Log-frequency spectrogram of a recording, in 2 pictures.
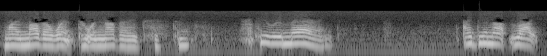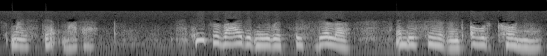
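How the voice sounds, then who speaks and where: Actress as high-voiced reserved young noblewoman. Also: normal speed, long pauses, lightly acted. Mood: demure, reserved. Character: reserved, gentle, high-born young Japanese lady. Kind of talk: 1970s radio drama acting. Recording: muffled vintage radio broadcast, faint noise.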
